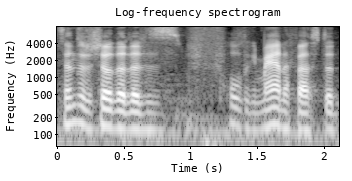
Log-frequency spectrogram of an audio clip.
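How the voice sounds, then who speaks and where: A man's voice: medium pitch, steady tone, fast, pushed and bright, dry recording. A sardonic, sweary man giving casual game commentary and reading the game's text aloud. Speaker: let's play host.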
